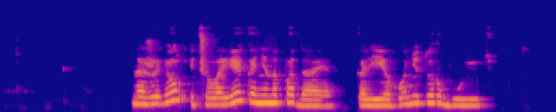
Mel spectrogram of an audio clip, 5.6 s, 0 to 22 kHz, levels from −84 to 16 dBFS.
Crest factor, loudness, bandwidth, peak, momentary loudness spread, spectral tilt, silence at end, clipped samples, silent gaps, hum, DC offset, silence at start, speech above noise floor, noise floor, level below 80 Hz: 16 dB; -16 LUFS; 8.8 kHz; -2 dBFS; 10 LU; -7 dB/octave; 0.75 s; under 0.1%; none; none; under 0.1%; 1.3 s; 64 dB; -80 dBFS; -70 dBFS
